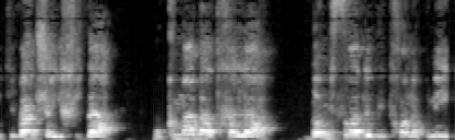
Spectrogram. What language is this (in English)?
Hebrew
